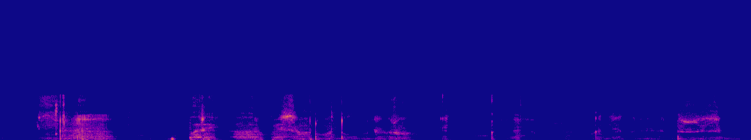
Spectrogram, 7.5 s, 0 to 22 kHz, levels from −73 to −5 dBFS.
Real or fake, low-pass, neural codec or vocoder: fake; 7.2 kHz; vocoder, 22.05 kHz, 80 mel bands, Vocos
